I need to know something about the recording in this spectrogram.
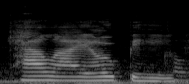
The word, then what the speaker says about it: Calliope: And the discussion was, how do you actually say that word? Because it is spelled Calliope. And we went right to Siri and had it spoken out loud for us, and it is really Calliope. Calliope. Yeah. Calliope. That's better.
